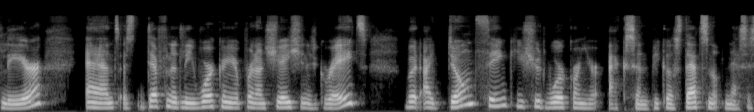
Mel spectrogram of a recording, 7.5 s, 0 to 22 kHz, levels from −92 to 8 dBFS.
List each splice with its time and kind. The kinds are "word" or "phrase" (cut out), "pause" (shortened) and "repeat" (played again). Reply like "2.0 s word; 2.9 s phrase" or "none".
none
